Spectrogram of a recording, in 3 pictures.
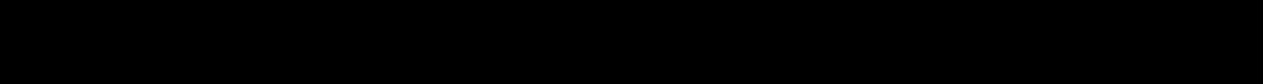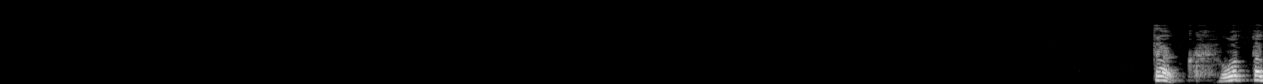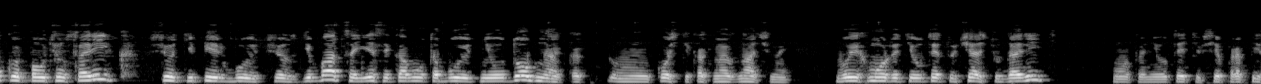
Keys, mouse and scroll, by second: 0.4-0.8 middle drag, 2.1-2.9 drag, 3.7 KP_1, 4.9-9.6 middle drag, 15.7 n, 17.0 middle click, 18.5 shift+middle click, 24.4-26.0 middle drag, 27.0 middle click, 29.6-30.6 middle drag, 31.2 middle click, 33.8 click.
